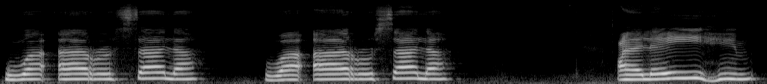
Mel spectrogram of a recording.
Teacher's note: عین وسط حلق، اور فتحہ 1 کاؤنٹ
